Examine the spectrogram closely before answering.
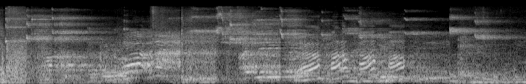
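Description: Shoes squeak sharply on a wooden court.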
